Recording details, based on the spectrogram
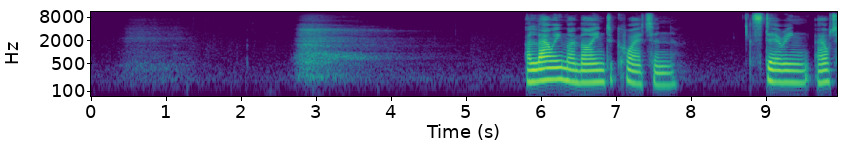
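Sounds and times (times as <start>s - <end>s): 
slow deep breathing in and out: 0.4s - 1.5s, 2.7s - 4.9s
speech: 5.8s - 7.9s, 8.8s - 9.9s.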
